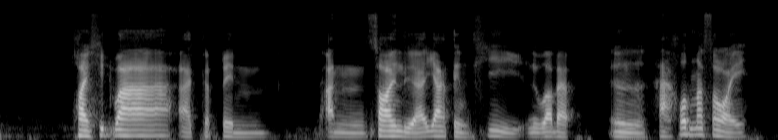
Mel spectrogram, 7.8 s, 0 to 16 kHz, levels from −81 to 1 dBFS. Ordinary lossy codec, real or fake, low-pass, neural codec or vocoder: none; fake; 10.8 kHz; codec, 24 kHz, 1 kbps, SNAC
